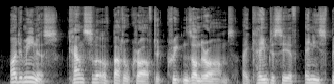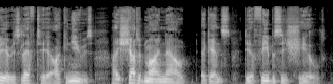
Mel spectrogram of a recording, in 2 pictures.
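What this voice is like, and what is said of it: Dramatic theatrical reading voice. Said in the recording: “my best dramatic voice... Not quite Rada standards just yet”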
